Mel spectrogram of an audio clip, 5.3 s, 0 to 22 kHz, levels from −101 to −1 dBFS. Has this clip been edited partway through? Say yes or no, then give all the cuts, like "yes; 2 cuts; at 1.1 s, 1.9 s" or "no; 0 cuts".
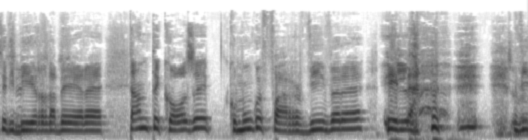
yes; 3 cuts; at 1.3 s, 2.1 s, 3.8 s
